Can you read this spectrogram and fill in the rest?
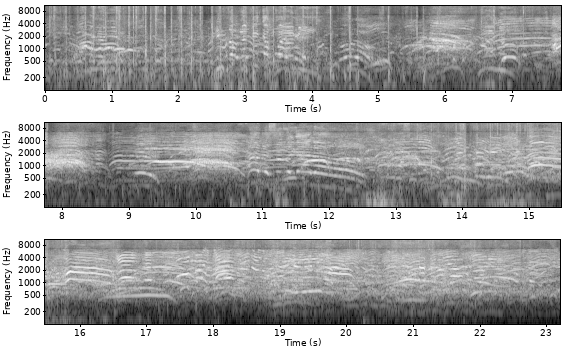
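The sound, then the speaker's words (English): A crowd of children shouting and cheering excitedly as they open gift shoeboxes, their high overlapping voices rising in bursts of squeals and yells, loud, continuing without a break. “When these kids open their boxes, there's so much joy, and you can hear it.”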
